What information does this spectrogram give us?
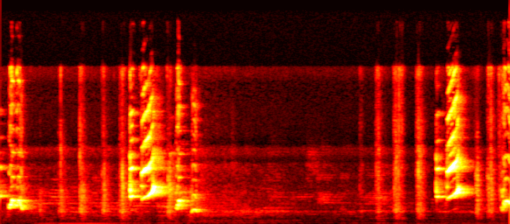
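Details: Lesser green leafbird singing actively, a short whistled note, then a bright burst of high chirps and descending slurred whistles, a quiet spell of faint ticking, and a fresh loud phrase of rising and falling whistles at the end.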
